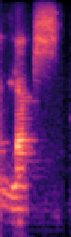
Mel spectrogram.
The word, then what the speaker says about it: lápis: direita para a esquerda por exemplo a palavra lápis né eu falei o lá como intensidade então o ponto última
